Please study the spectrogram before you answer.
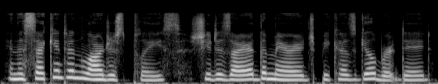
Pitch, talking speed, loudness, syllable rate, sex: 230 Hz, 180 wpm, -16 LUFS, 5.5 syllables/s, female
